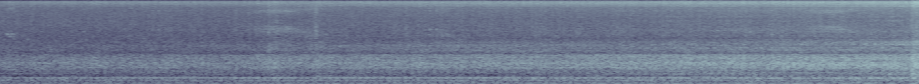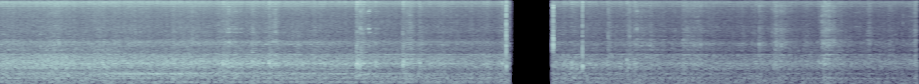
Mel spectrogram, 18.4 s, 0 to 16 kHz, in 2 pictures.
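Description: SP42 diesel locomotive's engine running as the locomotive moves past, getting steadily louder to a peak about nine seconds in as it passes close, then easing off as it moves away.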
